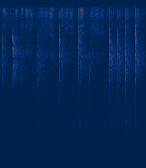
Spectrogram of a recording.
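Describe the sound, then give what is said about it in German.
Handwriting by pen or chalk: many short scratchy strokes in an uneven, steady rhythm, each a quick bright tap followed by a brief scrape. “Ich schreibe Ihnen das mal so salopp”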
